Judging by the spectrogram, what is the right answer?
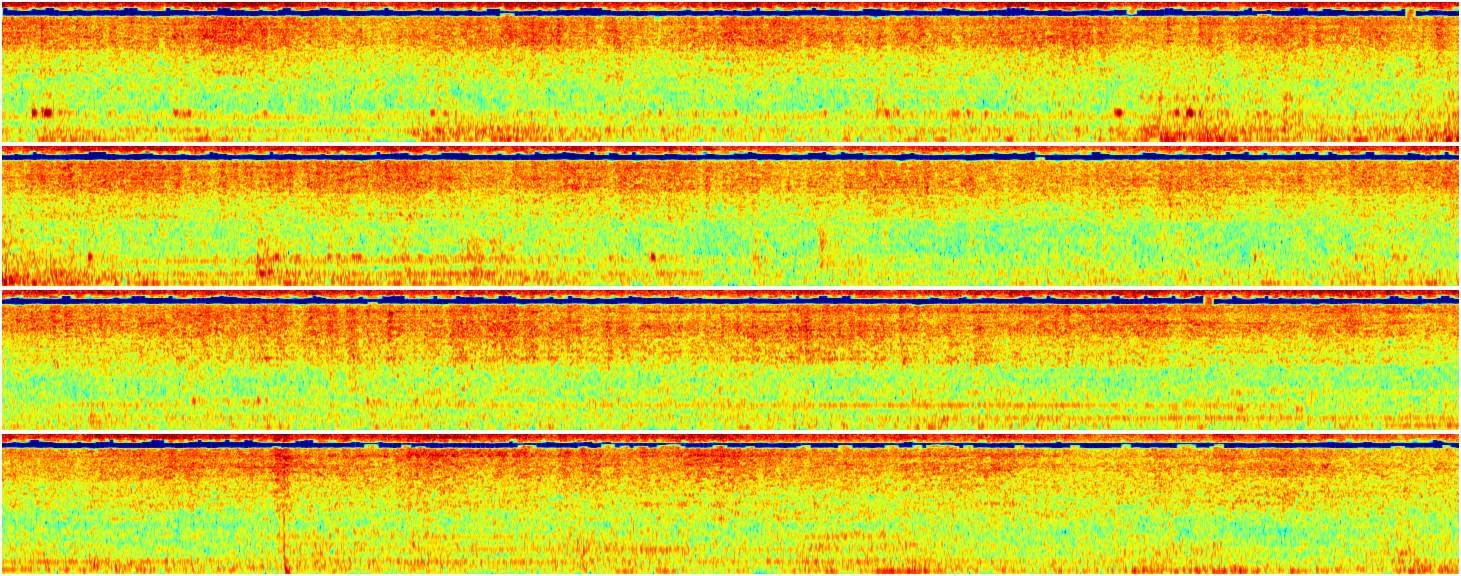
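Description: Single-shaft shredder and crusher running under load, shredding pipes fed into its hopper: a steady machine hum with irregular, rougher crunching stretches as material is chewed up.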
